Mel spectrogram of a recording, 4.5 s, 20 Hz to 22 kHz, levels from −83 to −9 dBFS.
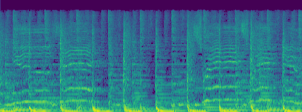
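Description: From 1.17 to 1.29 s there is a burst of processor overload crackle lasting about 0.12 s. The processor was falling behind its buffer deadlines, and each missed buffer dropped out to silence with hard edges on either side. The rapid run of short dropouts, spaced in a way that points to buffers of only a few milliseconds and around five misses, is heard as a gritty tearing laid over the sound until the load clears.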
